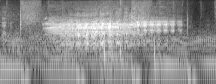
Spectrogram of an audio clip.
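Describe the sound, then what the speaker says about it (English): Minecraft sheep on a farm below the decks of a pirate ship bleat in several quavering calls, fairly faint and overlapping in a steady stream, with no speech. "We have a sheep farm built below the decks of our pirate ship."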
